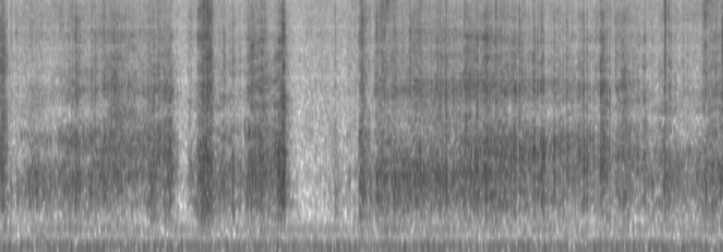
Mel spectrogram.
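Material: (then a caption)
Cotton canvas. Long pink nails scratch across the painted area of a stretched, hollow cotton canvas. A steady, dry rasping fills the midrange over a low hum, with a few brief, louder strokes standing out early on.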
